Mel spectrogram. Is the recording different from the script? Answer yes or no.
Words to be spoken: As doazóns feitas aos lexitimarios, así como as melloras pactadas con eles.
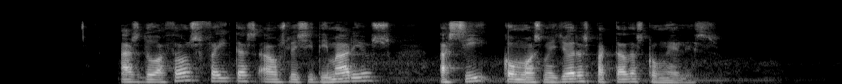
no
